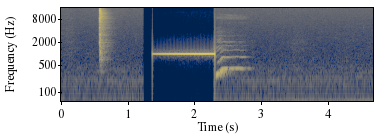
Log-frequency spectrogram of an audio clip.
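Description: A single steady electronic bleep tone, about a second long, starting and stopping abruptly. It is the loudest sound here. A short kissing smack comes just before it, and a snatch of voice right after it.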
